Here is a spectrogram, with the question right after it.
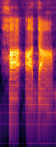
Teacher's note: Because we have 3 syllables, all with long vowels, then it's ha-adam. The ah part has no accent. The ha has a secondary accent. The major accent still at the end.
